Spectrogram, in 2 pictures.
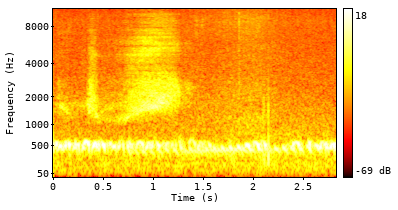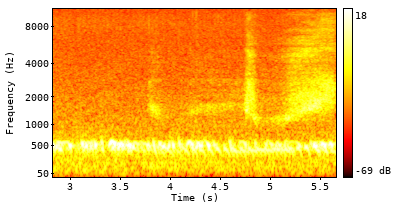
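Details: Black grouse displaying at a spring lek in Russia: a continuous low bubbling, cooing drone runs throughout, broken by three loud hissing, sneeze-like whooshes that sweep upward.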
